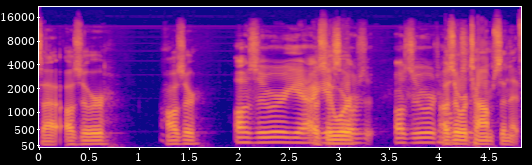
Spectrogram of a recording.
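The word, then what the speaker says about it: Ausar: How do you pronounce that? Azur, yeah.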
